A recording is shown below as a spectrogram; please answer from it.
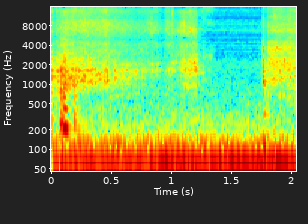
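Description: Metal trowel scraping wet Venetian plaster across a surface in one steady stroke that stops shortly before the end.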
